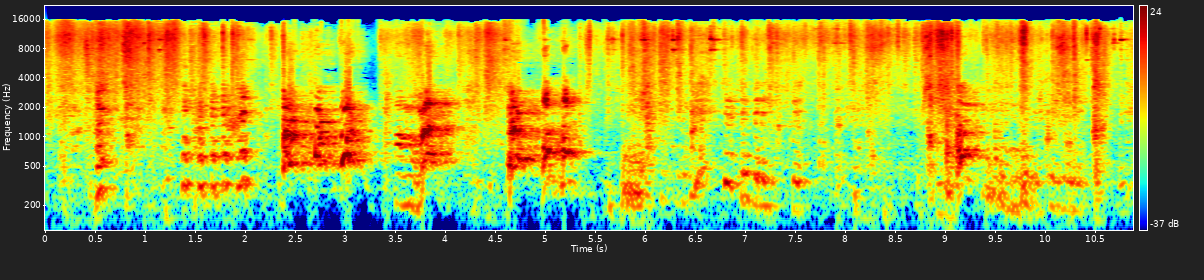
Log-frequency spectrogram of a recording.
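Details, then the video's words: Pet dogs barking in anger at a broom during play at home, short sharp barks in bursts with pauses, mixed with people talking and calling out over them. "Dogs get mad at Broom"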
